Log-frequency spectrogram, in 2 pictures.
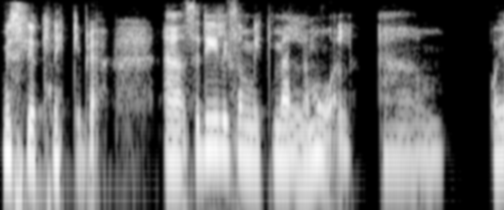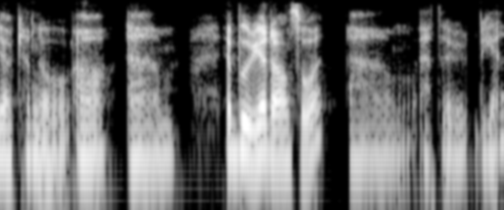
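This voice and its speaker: At a moderate pace, a woman talks with long, frequent pauses. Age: 30s. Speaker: elite runner and lawyer. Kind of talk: interview. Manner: animated.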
